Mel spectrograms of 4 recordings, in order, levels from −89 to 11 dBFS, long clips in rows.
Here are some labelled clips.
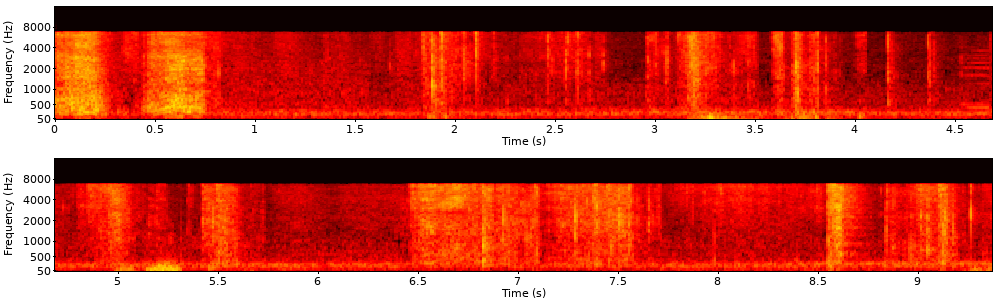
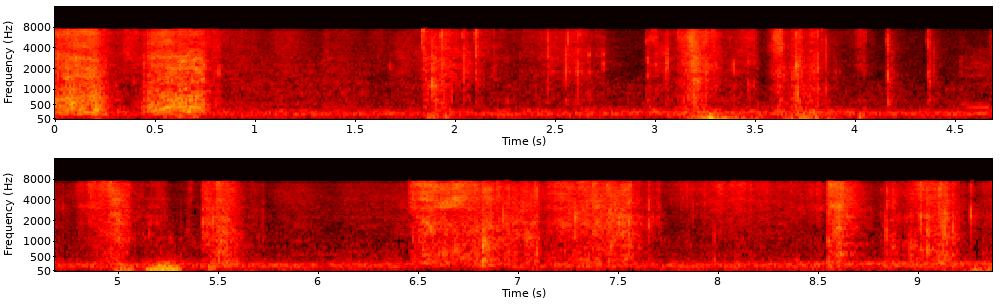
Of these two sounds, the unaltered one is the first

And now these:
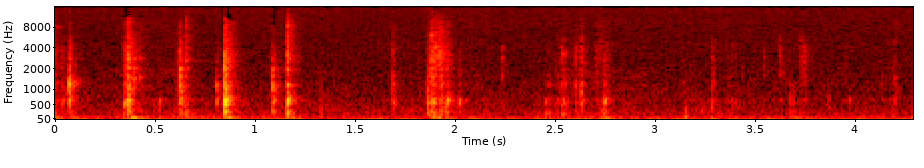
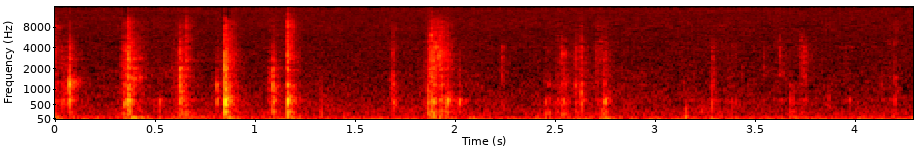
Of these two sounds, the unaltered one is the first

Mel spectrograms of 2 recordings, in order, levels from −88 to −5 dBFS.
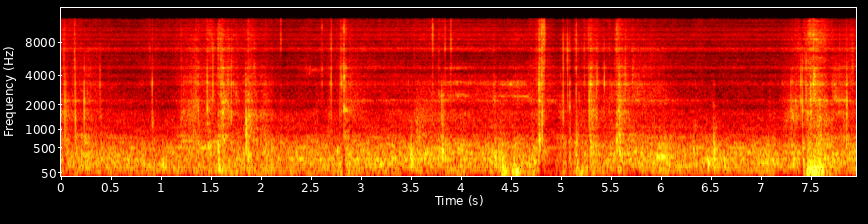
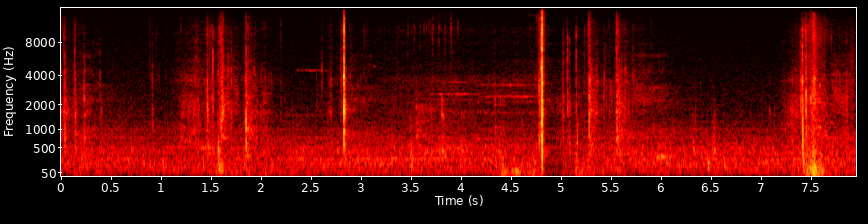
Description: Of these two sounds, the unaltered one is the second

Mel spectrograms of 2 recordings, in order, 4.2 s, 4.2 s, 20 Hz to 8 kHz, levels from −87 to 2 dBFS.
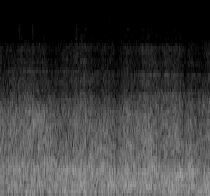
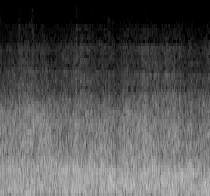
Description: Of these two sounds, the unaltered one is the first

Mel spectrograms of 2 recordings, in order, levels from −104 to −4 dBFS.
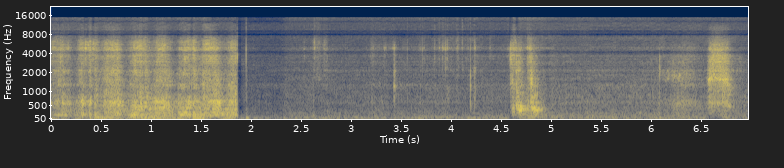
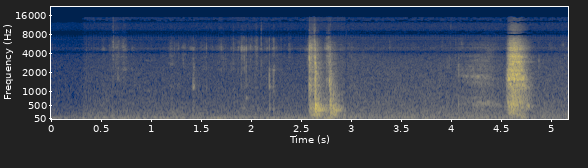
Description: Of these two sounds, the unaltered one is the second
